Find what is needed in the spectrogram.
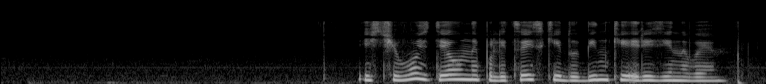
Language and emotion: Russian, neutral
